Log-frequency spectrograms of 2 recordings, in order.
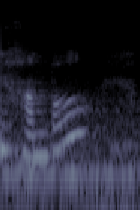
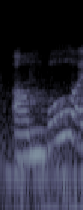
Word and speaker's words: humble: I was like, yes, she doesn't pronounce her H in humble. Humble.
